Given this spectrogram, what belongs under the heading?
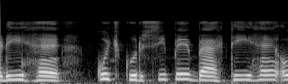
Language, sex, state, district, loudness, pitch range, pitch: Hindi, female, Punjab, Kapurthala, -14 LUFS, 195-220 Hz, 215 Hz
